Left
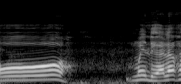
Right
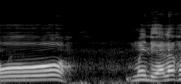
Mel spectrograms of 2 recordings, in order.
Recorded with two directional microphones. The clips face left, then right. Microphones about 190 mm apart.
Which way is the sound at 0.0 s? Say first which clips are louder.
Left 1 dB; 10° right (ahead or behind).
